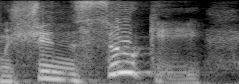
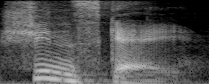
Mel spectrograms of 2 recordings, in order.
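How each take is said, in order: First: The middle u vowel is clearly voiced. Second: The middle u vowel is nearly silent. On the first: The speaker calls it wrong. "why don't they pronounce Nakamura's first name Shinsuke?" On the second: The speaker calls it right. "that U also gets suppressed in the pronunciation. It comes out Shinsuke"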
